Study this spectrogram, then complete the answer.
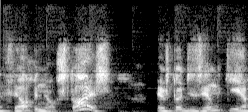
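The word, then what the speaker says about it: θεόπνευστος: palavra de Deus é Theopneustos, eu estou dizendo que a palavra é soprada por Theos, que é Deus. Lá vão as sílabas para o pessoal que pede, né? Theopneus, T-O-S. Theopneustos.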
